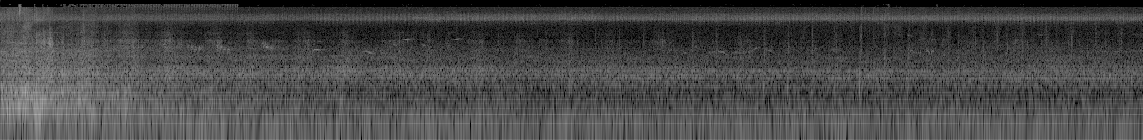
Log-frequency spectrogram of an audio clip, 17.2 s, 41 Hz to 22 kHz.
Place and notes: Toužimská, Praha-Letňany, Česko - Roller-skaters in forest park Letňany
Summer evening in a park. Joggers and roller skaters, crickets and birds, cars in the background.
Zoom H2n, 2CH, handheld.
